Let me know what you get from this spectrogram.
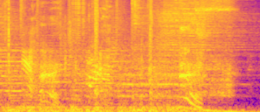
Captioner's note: both grunting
